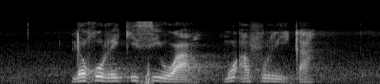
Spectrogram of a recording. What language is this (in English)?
Tswana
